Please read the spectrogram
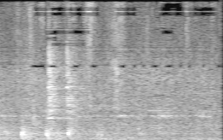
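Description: Boxers sparring in a ring: a few quick thuds in the first second from their footwork and punches, over a steady rumbling noise from the ring floor and gym.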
